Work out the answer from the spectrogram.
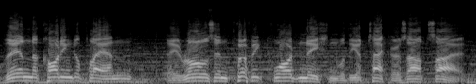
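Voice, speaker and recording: A man's voice: medium pitch, animated, normal speed, over music, low-quality recording. A man narrating a scripted 1940s wartime newsreel in a solemn, formal, declamatory style, on a vintage film soundtrack.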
